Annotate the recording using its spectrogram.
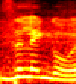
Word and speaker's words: Zilingo: Zilingo.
